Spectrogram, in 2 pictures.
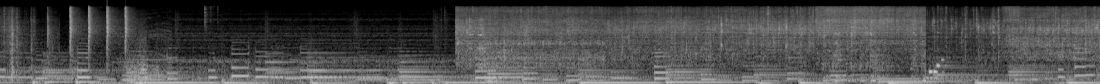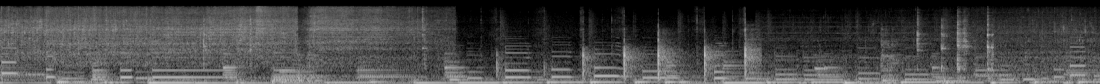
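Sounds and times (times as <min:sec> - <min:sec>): soft background music: 0:00.0 - 0:22.0
meat sizzling in a pot: 0:04.6 - 0:15.7, 0:19.3 - 0:22.0.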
